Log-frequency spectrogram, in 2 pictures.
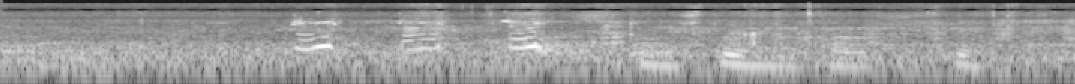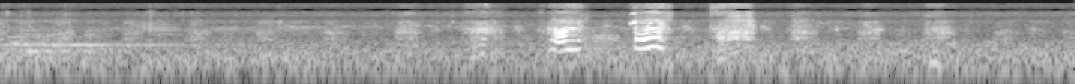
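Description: A man talks softly to a dog.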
